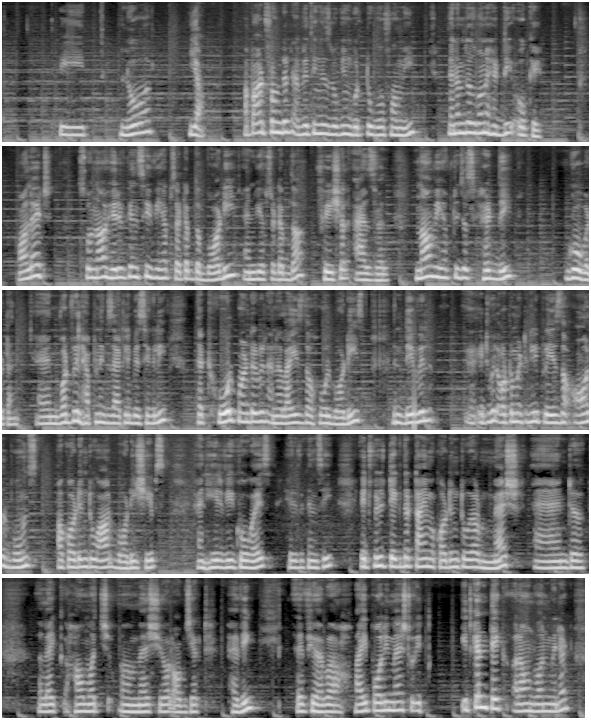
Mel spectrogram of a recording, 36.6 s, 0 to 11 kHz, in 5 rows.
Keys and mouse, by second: 4.6 shift+middle click, 6.6 click, 8.1 shift+middle click, 15.7-32.6 drag.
